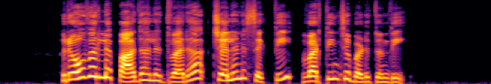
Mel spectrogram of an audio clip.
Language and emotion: Telugu, neutral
